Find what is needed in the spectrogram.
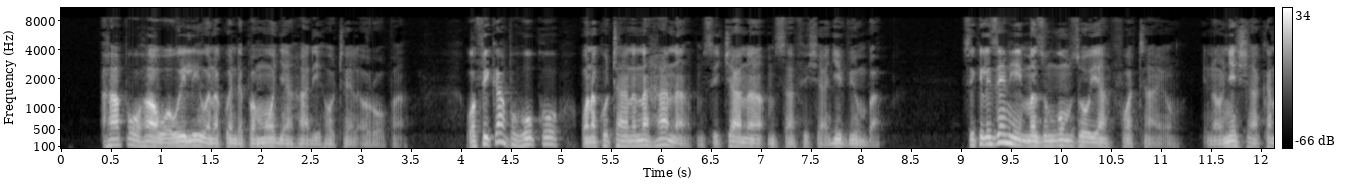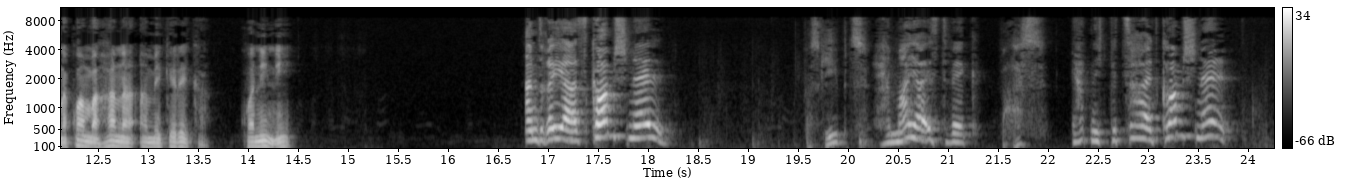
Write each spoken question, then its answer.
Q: inaonyesha kana kwamba hana amekereka kwa nini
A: hana amekereka kwa sababu mmojawapo wa wageni hermaya ameondoka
